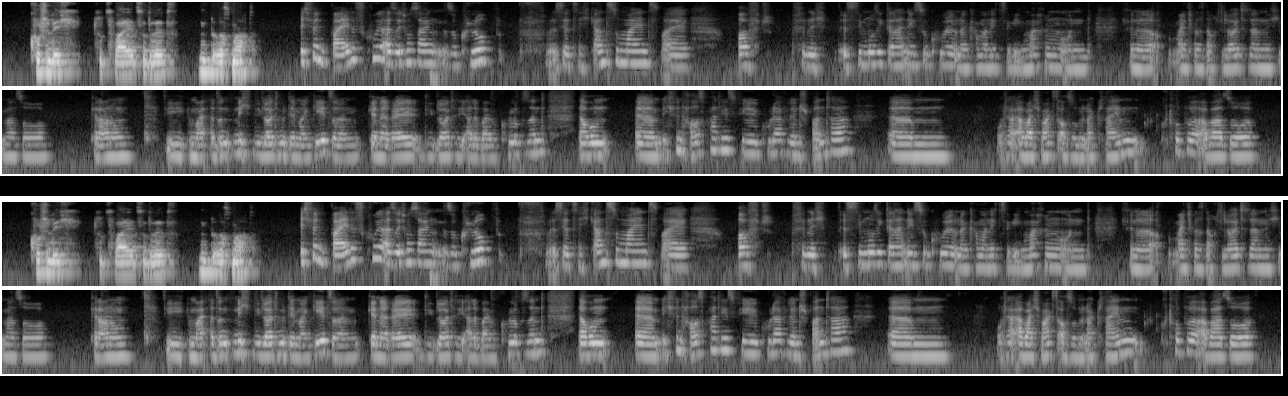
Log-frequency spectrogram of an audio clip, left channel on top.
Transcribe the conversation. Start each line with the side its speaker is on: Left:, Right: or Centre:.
Left: kuschelig zu zweit, zu dritt was macht?
Right: Ich finde beides cool. Also ich muss sagen, so Club pf, ist jetzt nicht ganz so meins, weil oft finde ich, ist die Musik dann halt nicht so cool und dann kann man nichts dagegen machen. Und ich finde, manchmal sind auch die Leute dann nicht immer so, keine Ahnung, die geme- also nicht die Leute, mit denen man geht, sondern generell die Leute, die alle beim Club sind. Darum, ähm, ich finde Hauspartys viel cooler, viel entspannter. Ähm, oder, aber ich mag es auch so mit einer kleinen Truppe, aber so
